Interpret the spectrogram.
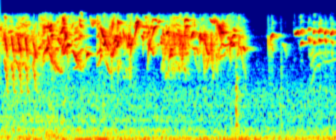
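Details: Common linnet, a young male kept indoors, delivering winter descant song: a fast burst of twittering, buzzy chirps that trails off into a pause, then resumes with short clipped notes.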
